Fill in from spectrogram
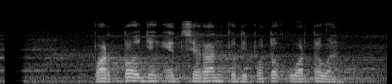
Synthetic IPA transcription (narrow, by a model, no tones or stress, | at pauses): part̪ɔd͡ʒɨŋʔɛdsɛɾankɨrdipɔt̪ɔkuwart̪awan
